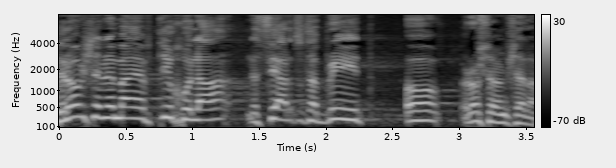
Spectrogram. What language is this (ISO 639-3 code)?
heb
